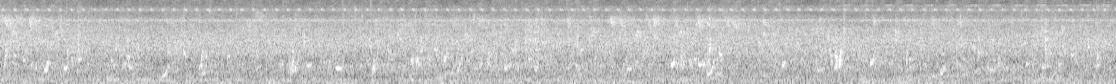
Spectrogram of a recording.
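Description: Water sloshes as a woman wades and scoops in a shallow pond.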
